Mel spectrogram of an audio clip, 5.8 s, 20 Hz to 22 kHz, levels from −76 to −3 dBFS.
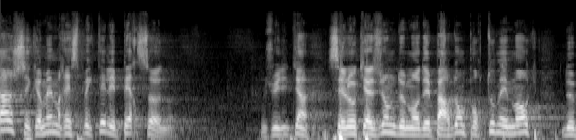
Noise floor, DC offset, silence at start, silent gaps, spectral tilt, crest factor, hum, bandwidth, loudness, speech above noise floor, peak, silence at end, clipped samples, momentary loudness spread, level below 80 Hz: -51 dBFS; under 0.1%; 0 s; none; -4.5 dB/octave; 16 dB; none; 16 kHz; -16 LUFS; 35 dB; 0 dBFS; 0 s; under 0.1%; 10 LU; -26 dBFS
